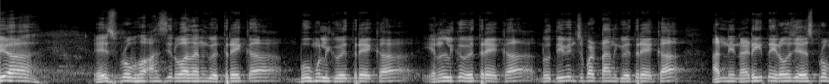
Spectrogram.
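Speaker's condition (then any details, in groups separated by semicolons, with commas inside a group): No condition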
